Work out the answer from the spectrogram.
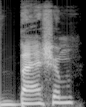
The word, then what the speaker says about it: Basham: the linebacker from Florida how do you say the defensive end from Ohio's name Terrell Basham Basham Basham that should move him up 10 spots his name is Basham 43 about 20 spots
